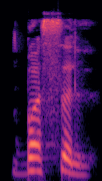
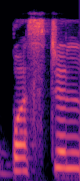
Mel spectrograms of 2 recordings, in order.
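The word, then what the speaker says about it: bustle: बसल, बस्टल नहीं प्रोनाउंस करेंगे, बसल, टी is silent.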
